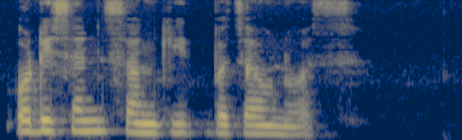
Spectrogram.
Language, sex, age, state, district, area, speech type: Nepali, female, 30-45, West Bengal, Kalimpong, rural, read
